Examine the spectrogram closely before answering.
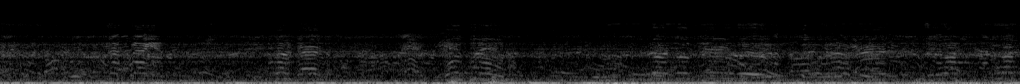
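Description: A crowd of young men and women chatters and cheers close by outdoors.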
